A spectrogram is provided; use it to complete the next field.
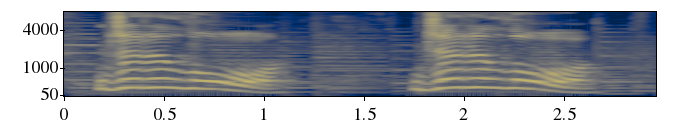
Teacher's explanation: бо в нас три голосних звука наголошений останній склад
